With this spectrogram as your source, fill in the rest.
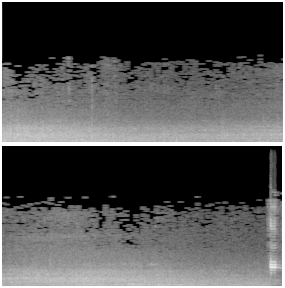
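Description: A bus engine roars as a bus passes close by.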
